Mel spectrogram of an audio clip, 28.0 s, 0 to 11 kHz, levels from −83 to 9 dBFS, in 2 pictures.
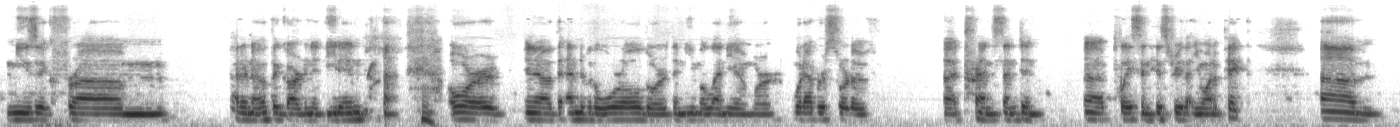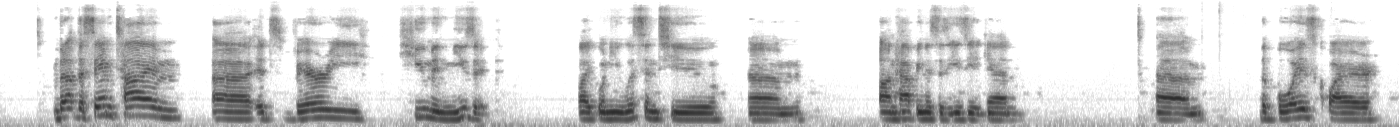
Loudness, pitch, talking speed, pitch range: -17 LUFS, 130 Hz, 130 wpm, 125-140 Hz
